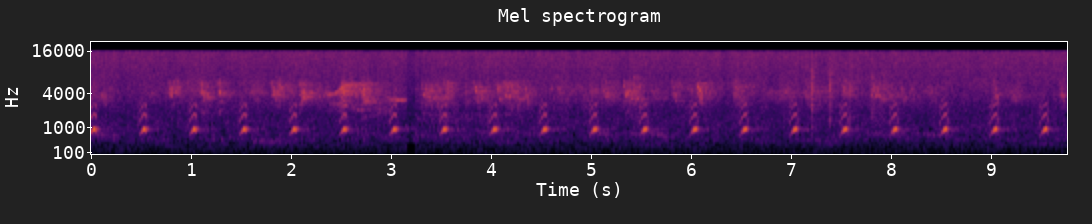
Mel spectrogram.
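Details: A Coppersmith Barbet in Ubon Ratchathani, Thailand, on 16 December 2019 gives hollow, metallic 'tuk' notes at a steady two per second, evenly spaced and mid-pitched, over a soft insect hiss.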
